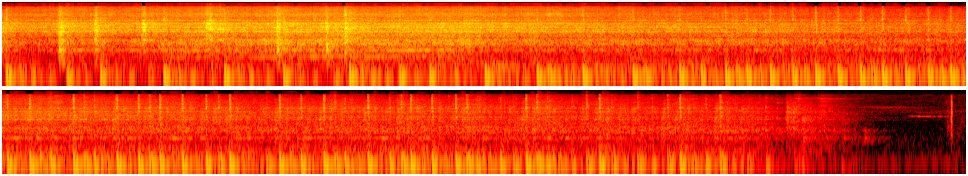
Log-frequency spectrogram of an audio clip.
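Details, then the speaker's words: Vintage motorcycle first start on starting fluid, no throttle connected: lumpy but steady idle about three beats a second, running on its own before dying away; sounds good, engine runs fine. "That's running. I don't have any throttle. And it sounds good."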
